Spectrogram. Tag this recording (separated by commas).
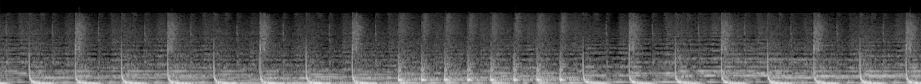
Music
